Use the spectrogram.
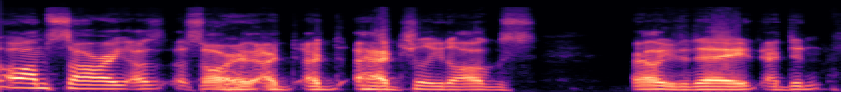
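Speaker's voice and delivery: lightly voiced Batman, stammering an apology; a hint of an embarrassed hero, stumbling over words; hammed-up sheepish excuse; mock flustered Batman. Imagined Batman embarrassed after farting.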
